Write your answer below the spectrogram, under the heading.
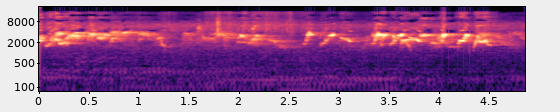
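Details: Red-whiskered bulbul giving competitive fighting song, used to train birds and fire up newly caught ones; bright warbled whistles with quick falling slurs, a longer phrase, a short pause, then a rapid string of sharp chirped notes.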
